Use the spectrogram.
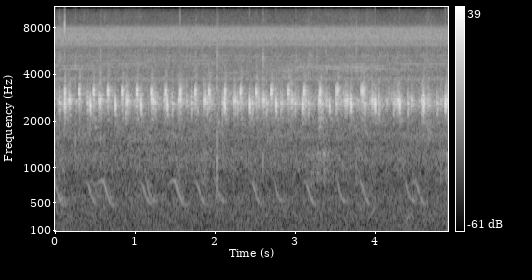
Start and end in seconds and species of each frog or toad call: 0.0	4.9	Elachistocleis bicolor
0.0	4.9	Physalaemus cuvieri
0.0	4.9	Sphaenorhynchus surdus
3.1	4.9	Boana prasina

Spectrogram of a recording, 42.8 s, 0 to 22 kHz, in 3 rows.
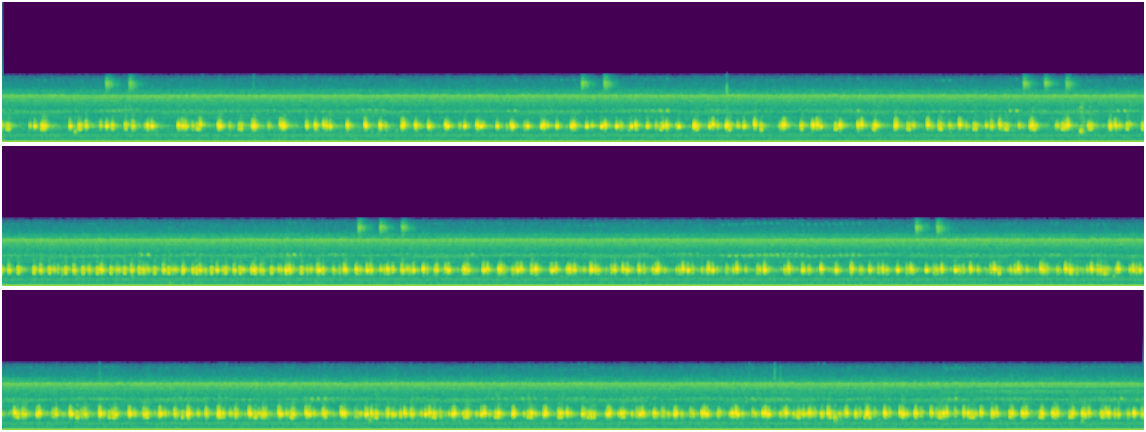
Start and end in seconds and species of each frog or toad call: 0.0	42.8	Sphaenorhynchus surdus
13.3	13.7	Boana bischoffi

